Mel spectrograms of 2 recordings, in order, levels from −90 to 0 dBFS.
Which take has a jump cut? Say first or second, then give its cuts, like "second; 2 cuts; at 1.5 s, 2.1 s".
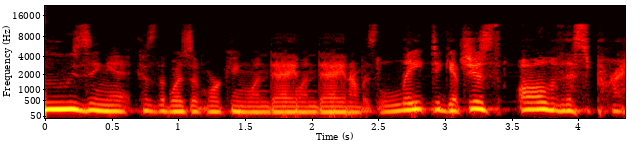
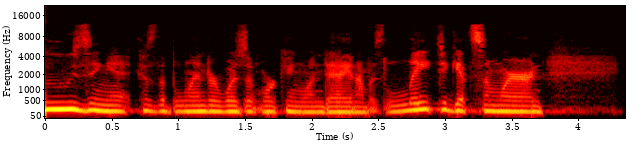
first; 3 cuts; at 0.9 s, 1.9 s, 3.1 s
